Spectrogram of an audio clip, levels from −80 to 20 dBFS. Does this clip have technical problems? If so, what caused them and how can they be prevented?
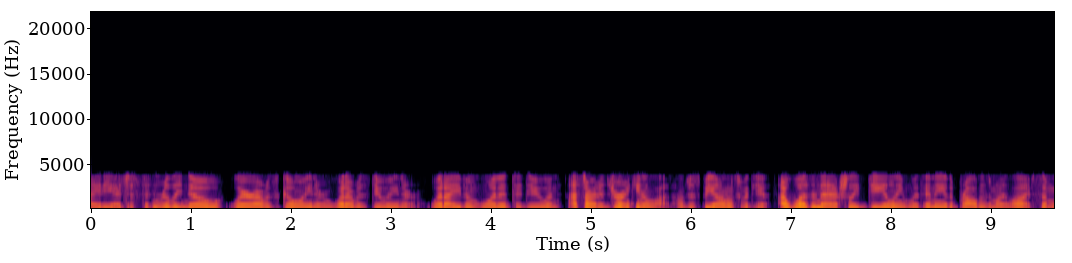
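Yes. Three sharp, isolated ticks cut through the speech at 0.89 s, between "I just didn't" and "know where I was"; at 3.80 s, after "doing or what I"; and at 6.41 s, before "with you I wasn't". Each is a bit error spike: one flipped bit makes a sample jump by a power of two and snap back, producing a broadband click unrelated to the sound around it. The 6.41 s tick spans two corrupted samples in a row rather than one. The telephone-band sound is capped near 3.8 kHz by G.711 coding. Error-checked memory and a digital link with error detection or correction would prevent these flipped bits.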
